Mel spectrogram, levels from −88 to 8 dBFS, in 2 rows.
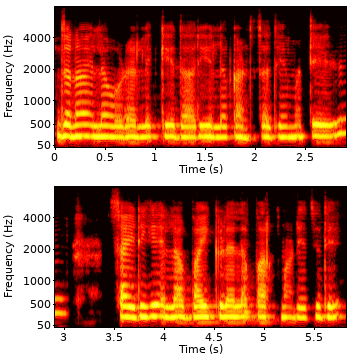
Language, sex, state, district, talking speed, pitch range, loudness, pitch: Kannada, female, Karnataka, Dharwad, 165 wpm, 220-230 Hz, -18 LUFS, 225 Hz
